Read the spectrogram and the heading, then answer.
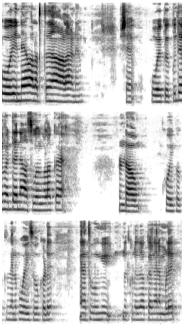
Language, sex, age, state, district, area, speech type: Malayalam, female, 30-45, Kerala, Malappuram, rural, spontaneous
